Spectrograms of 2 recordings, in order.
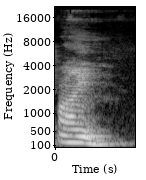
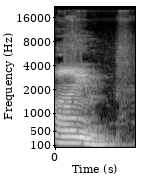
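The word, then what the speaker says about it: ein: 20 भी है तो वन को आप क्या पढ़ते आइन एस नहीं आपने लगाना सिर्फ लिखना आइन उंड यू एनडी उंड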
